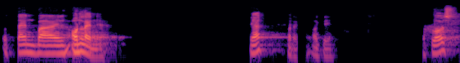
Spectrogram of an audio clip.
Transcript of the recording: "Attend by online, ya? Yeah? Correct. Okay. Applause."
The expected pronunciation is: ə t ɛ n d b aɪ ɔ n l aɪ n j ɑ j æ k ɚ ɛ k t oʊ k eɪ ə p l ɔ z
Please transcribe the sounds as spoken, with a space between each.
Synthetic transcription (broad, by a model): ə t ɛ n b aɪ ɔ n l aɪ n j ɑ j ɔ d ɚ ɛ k oʊ k eɪ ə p l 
